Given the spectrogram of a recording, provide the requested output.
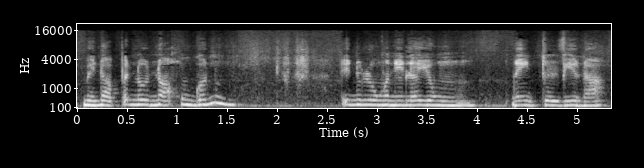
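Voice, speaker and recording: A woman's voice: fairly high pitch, slight background noise, lightly acted, rough recording. An actress playing a caring, wistful young girl, an elder sister, in a Filipino radio drama.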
